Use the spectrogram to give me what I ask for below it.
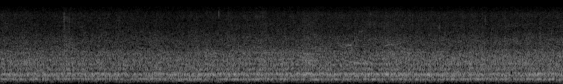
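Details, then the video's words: Steady, dense buzzing of many bees, a constant droning hum without pauses, calm and even throughout. "bees therapy relaxing natural buzzing sound"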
